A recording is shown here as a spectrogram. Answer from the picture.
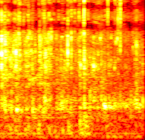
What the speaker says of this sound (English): Pour that in my cup of ice.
